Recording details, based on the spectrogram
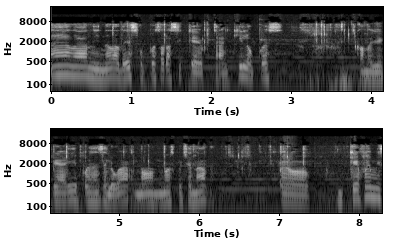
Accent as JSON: {"language": "Spanish", "region": "Oaxaca", "country": "Mexico", "tie": "born or raised there", "said": "Yo soy originario aquí de la Sierra Mija, aquí de Oaxaca."}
